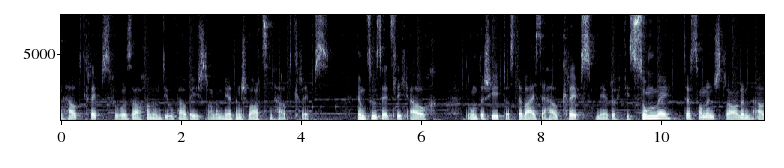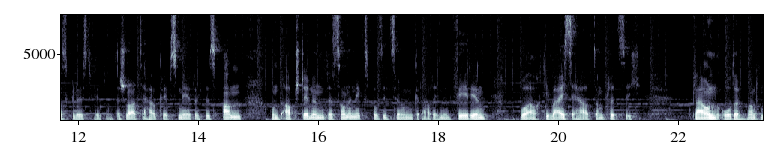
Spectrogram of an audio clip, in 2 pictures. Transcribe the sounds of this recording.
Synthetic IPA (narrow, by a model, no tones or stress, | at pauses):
n̩ɦaʊtkʰʁ̥eːpsfɛʁʔuːɐzɑχənʊnt̚d̥ḭːʔuːfaʊbeːʃtʁ̥a̰ːlənmeːdenʃv̥aɐt͡sn̩ɦa̰ʊtkʰʁ̥ḛːps | vɐhːbn̩t͡suːzɛt͡slɪçaʊx | d̥eʔʊntɐʃiːd̚d̥a̰sd̥eːɐvaɪsə̰ɦaʊt̚kʰr̥eːpsmeːɐdʊɐçd̥iːz̥ʊməd̥eːɐz̥ɔnənʃtʁ̥aːlənʔa̰ʊsɡ̥əløːstv̥ɪ̰ɐtʊ̰nt̚d̥eːɐʃv̥aɐt͡sə̰ɦaʊt̚kʰʁ̥eːpsmeːɐdʊɐçd̥asʔan | ʊndʔɑ̰pʃtɛləndeːɐzɔnənɛkspozit͡sjoːnənɡəʁɑ̰ːdə̰ɪ̰ndeːnfeːʁiənvoːa̰ʊxd̥iːvaɪsə̰ɦaʊt̚d̥a̰npʰl̥œt͡slɪ̰ç | b̥ʁaʊənʔoːdɐmɑnç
